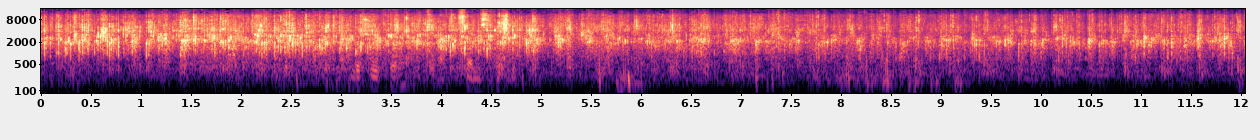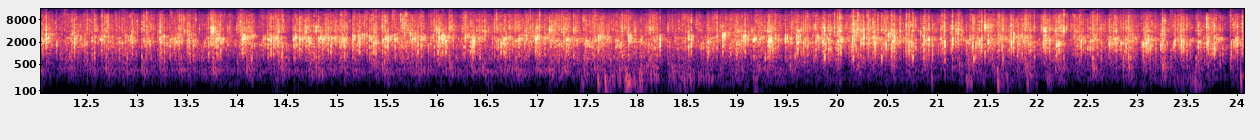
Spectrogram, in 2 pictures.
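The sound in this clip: Warm audience applause welcomes filmmaker Olivier Assayas, with dense, sustained clapping that holds an even level for the full twenty-four seconds.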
